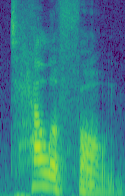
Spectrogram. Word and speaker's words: telephone: notice the gh combination in that word laughs telephone notice the pH combination in that word is also pronounced as an F telephone it's the same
